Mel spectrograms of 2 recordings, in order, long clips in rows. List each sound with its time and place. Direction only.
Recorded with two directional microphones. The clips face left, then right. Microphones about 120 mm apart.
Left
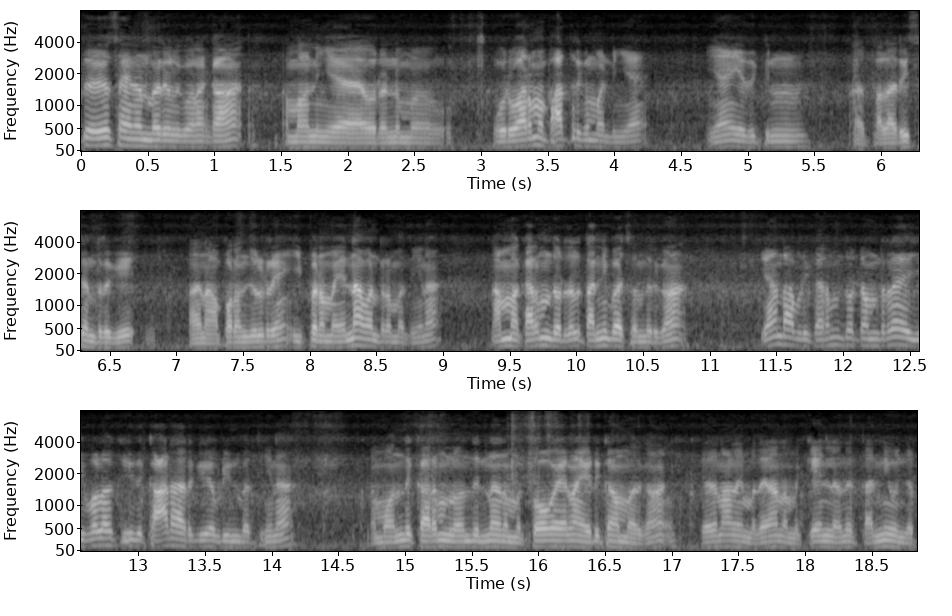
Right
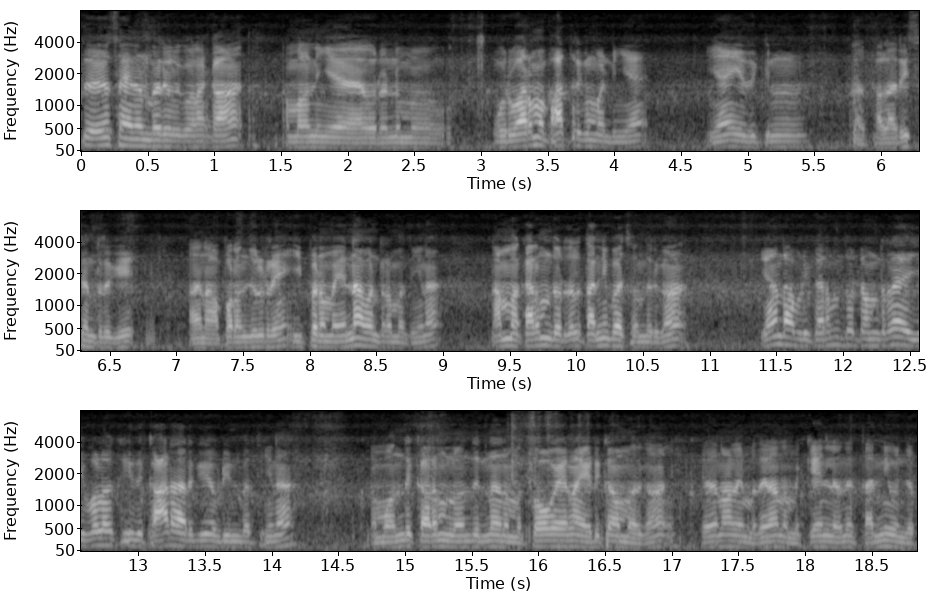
0.0 s speech: 30° left (ahead or behind)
